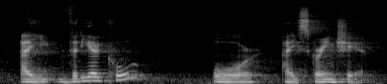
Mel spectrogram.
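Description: A man speaks with lively intonation and a somewhat breathy sound. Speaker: software demonstrator. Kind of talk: tutorial. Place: office. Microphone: phone near.

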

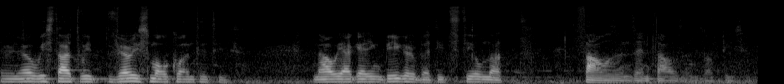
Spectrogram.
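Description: With a Portuguese accent, a man speaks with ordinary pitch variation and big swings in loudness over light background noise. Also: moderate pace. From Portugal. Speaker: fashion label founder; speaker. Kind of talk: panel discussion. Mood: relaxed, joking. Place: stage. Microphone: headset.

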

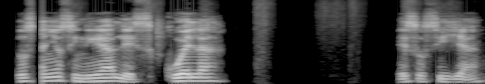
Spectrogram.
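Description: A man is speaking here. His pitch is fairly high, and his intonation fairly even. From Mexico, Estado de México. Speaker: gaming streamer. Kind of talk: casual gameplay livestream chat. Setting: livestream with friend on voice chat.

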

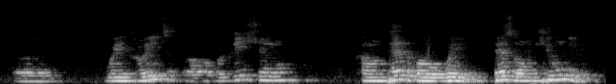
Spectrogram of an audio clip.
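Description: A man at a very slow pace, with a high pitch, a dark, mellow tone, ordinary pitch variation, light background noise and audible room echo. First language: Chinese. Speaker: open source developer; conference presenter. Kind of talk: conference talk. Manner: hesitant, many fillers. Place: hall.

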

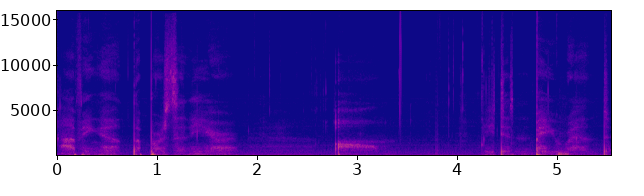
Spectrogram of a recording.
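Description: A soft-spoken woman whispers, the sound dry with no echo and the background noise noticeable. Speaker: ASMR content creator. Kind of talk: soft whispered personal talk. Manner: close, soft whisper into microphone. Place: home room. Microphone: studio mic.

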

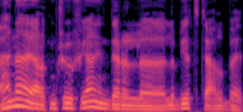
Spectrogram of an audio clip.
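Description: A man's fairly quick, lively-toned speech, dry and close with no echo, on a very clean recording with a silent background. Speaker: cooking channel host. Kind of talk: cooking tutorial. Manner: casual, conversational.

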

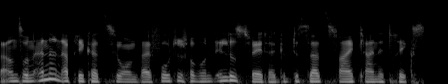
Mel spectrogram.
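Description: Fairly quick speech from a man comes through in a dry sound with no echo. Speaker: presenter. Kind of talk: tutorial. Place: studio. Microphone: headset.

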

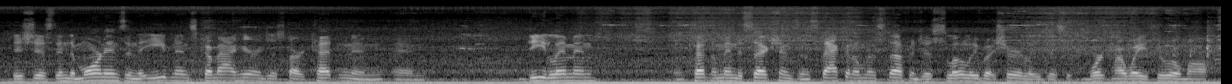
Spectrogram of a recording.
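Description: A man with a very deep, low pitch speaks at a moderate pace in a monotone, flat way, with long, frequent pauses, a dry sound with no echo, and noticeable background noise. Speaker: homesteader vlogger. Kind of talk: casual vlog chat. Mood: relaxed, plain-spoken. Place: forest. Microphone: phone near.

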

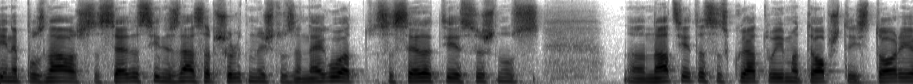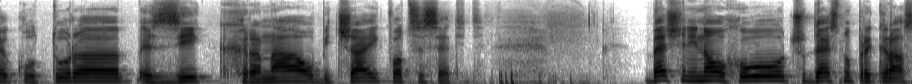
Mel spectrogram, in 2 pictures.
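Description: A man with a fairly high pitch speaks at a moderate pace with fairly even intonation over a quiet background. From Bulgaria. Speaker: EU official, media development expert; guest. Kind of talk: talk to an audience. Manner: hesitant, many filler sounds. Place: meeting room. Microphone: handheld.

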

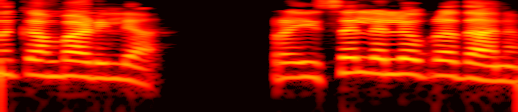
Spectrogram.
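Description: This is a woman speaking. Her intonation is fairly even. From Kerala, Thrissur. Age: 50s. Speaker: mehndi competition participant. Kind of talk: news interview.

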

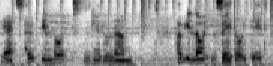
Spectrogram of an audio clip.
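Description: A man speaks in a West Country accent at a moderate pace. Clear music plays in the background. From West Country, England. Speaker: vlogger. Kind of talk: casual vlog talk to camera. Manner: hesitant, many fillers. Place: home room. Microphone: phone near.

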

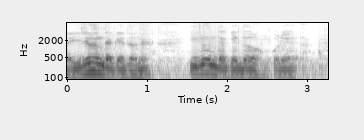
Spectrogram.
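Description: A man speaks at a moderate pace in a dark, mellow tone with lively intonation. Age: 50s. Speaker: music teacher. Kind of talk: casual monologue and music tutorial. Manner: casual, rambling with many fillers. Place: home room. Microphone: phone near.

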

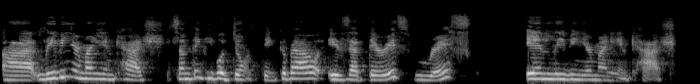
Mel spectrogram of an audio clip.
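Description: A quiet background surrounds this speech. Its pace is moderate, and its pitch varies in an ordinary way. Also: woman. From Mexico, moved to US as a child. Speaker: financial educator. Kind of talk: casual interview chat. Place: home room. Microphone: earbuds.

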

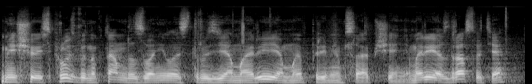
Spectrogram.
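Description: A man with a fairly low pitch talks at a fairly quick pace and ordinary pitch variation over light background noise. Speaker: TV prayer program co-host; TV prayer program host. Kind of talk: live religious broadcast, reading prayer requests. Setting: TV studio, live broadcast. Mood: calm, earnest, prayerful. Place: studio. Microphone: lapel.

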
